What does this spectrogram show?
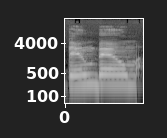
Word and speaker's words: Bum Bum: So, you guys know the Bum Bum cream, the Brazilian Bum Bum cream. Someone said it's called Boom Boom cream, like B-O-O-M. It's spelled B-U-M, like bomb.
